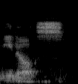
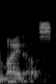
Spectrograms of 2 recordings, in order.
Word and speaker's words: Minos: about that last time, King Minos, or Minos, however you want to pronounce it. You can pronounce it both ways.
